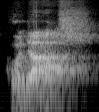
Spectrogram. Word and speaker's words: Qadash: You wouldn't say Qadasha because of this connector. These connectors, like I said, they combine two of the characters together, and you will pronounce it as such. You will pronounce it the same way. So, like it was combined. So instead of saying the Shah, Qadasha, it's connected at the bottom. You say Qadash.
